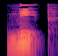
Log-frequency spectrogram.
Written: neap

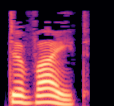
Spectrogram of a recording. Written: davite

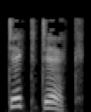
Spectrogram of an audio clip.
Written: dik-dik

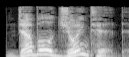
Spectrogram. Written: double-jointed

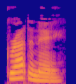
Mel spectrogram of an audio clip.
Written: gratinée

